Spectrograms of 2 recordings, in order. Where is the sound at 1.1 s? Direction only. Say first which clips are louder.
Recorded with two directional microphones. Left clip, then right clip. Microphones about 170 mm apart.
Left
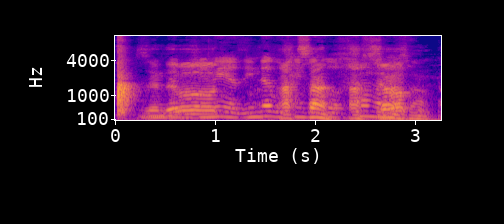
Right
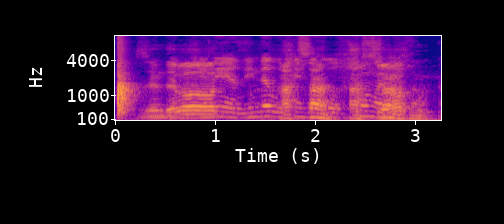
Even; 20° right (ahead or behind).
